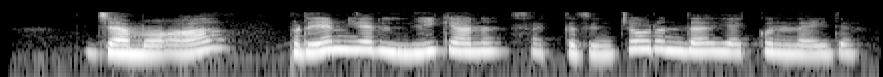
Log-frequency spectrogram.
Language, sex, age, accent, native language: Uzbek, female, 18-24, Samarqand, Uzbek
